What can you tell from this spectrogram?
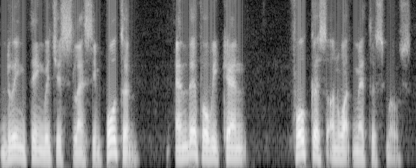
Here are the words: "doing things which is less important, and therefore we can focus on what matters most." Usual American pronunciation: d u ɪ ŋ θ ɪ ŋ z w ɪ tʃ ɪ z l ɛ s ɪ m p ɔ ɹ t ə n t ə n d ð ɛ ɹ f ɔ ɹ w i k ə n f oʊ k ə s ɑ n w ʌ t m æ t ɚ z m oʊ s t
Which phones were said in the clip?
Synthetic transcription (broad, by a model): d u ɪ ŋ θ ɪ ŋ w ɪ tʃ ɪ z l ɛ s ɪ m p ɔ t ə n t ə n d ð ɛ f ɔ w i k ə n f oʊ k ə s ɑ n w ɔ t m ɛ t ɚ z m oʊ s t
